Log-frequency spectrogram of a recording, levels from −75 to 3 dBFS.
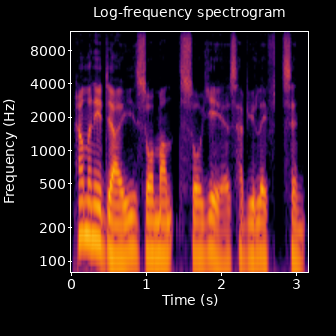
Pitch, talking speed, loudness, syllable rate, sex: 115 Hz, 210 wpm, -17 LUFS, 4.7 syllables/s, male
